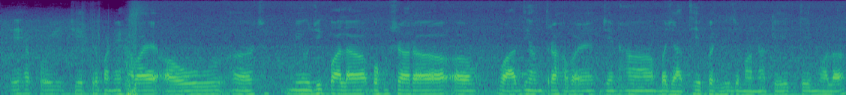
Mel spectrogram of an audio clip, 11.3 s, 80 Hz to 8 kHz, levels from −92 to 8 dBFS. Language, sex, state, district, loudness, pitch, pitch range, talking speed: Chhattisgarhi, male, Chhattisgarh, Bilaspur, -22 LUFS, 115 Hz, 110-120 Hz, 115 wpm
